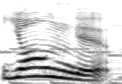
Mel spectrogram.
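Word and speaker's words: Yolŋu: Um, the N with the hook is pronounced, so it's pronounced Yongu.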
